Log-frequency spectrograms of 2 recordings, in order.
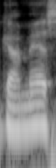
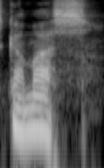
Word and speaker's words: Gamas: I may have said Games and it's Gamas.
